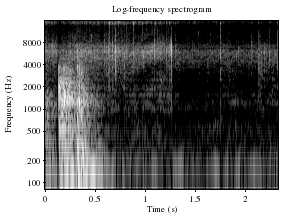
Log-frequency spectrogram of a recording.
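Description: Butter and chopped garlic sizzling in a pot, opening with a brief thump; the sizzle fades a little past halfway.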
